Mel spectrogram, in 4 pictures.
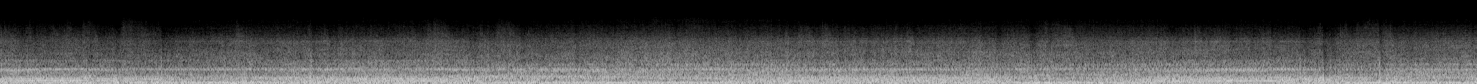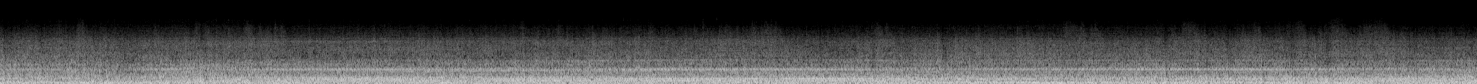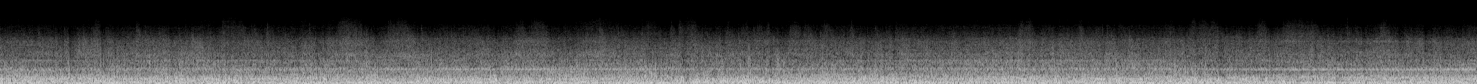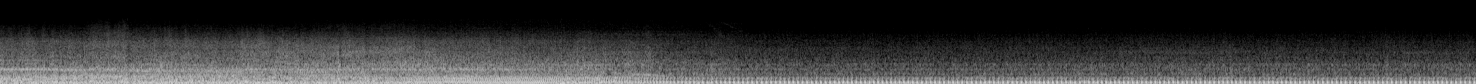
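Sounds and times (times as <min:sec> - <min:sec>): motorcycle engine running: 0:00.0 - 0:59.0
wind noise on microphone: 0:00.0 - 0:59.0.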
